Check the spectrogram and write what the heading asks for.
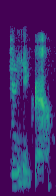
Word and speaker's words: Enneagram: you're doing an amazing job, but it's, I mean, I feel like going back to your, how do you say it, Enneagram? – Enneagram, yeah.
